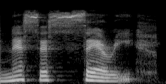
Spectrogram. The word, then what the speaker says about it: necessary: O que não pode é você não dar a ênfase necessária na primeira sílaba. Ou seja, você dizer necessary, necessary, não fica legal, tá?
